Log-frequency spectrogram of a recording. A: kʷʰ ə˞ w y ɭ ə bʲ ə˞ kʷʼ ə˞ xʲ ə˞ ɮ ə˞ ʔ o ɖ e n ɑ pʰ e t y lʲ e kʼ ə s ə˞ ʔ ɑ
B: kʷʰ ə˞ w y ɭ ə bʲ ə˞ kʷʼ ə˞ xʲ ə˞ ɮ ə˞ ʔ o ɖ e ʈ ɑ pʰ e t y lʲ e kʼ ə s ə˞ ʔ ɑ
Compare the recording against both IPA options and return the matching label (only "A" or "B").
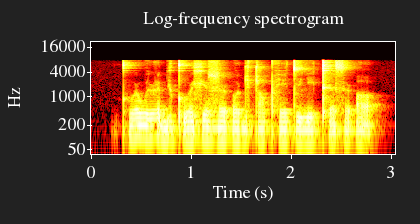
B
